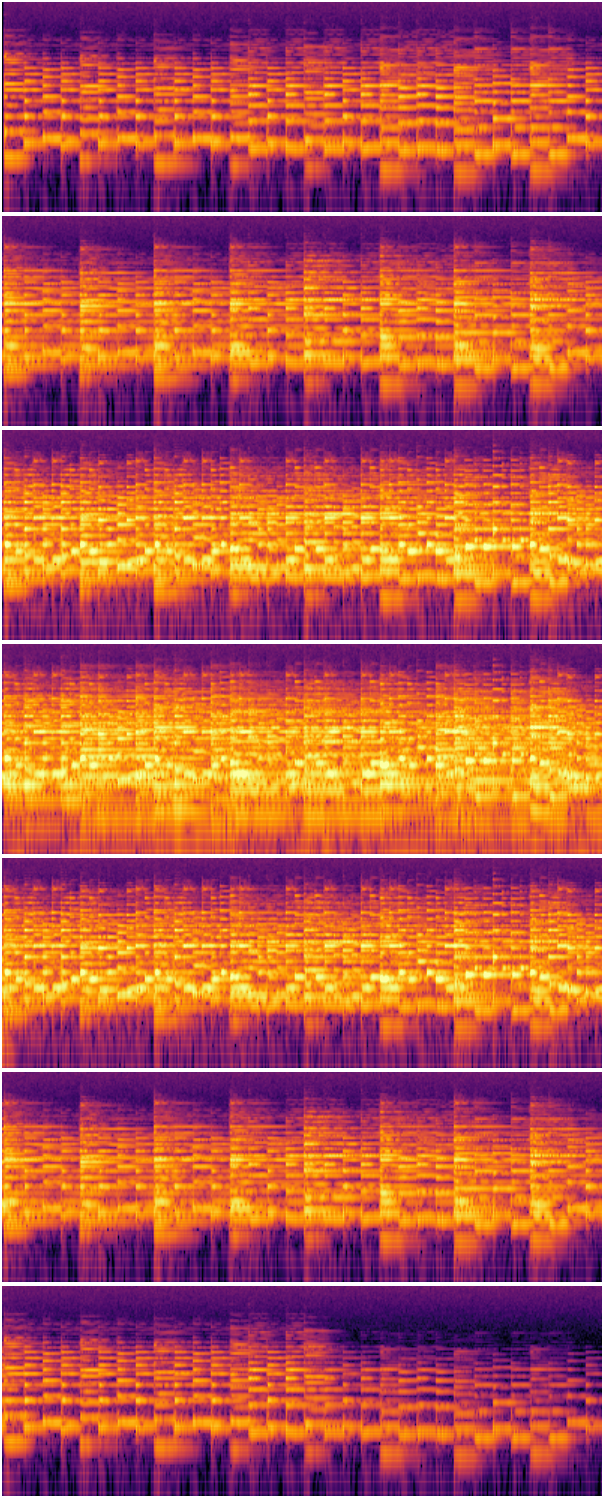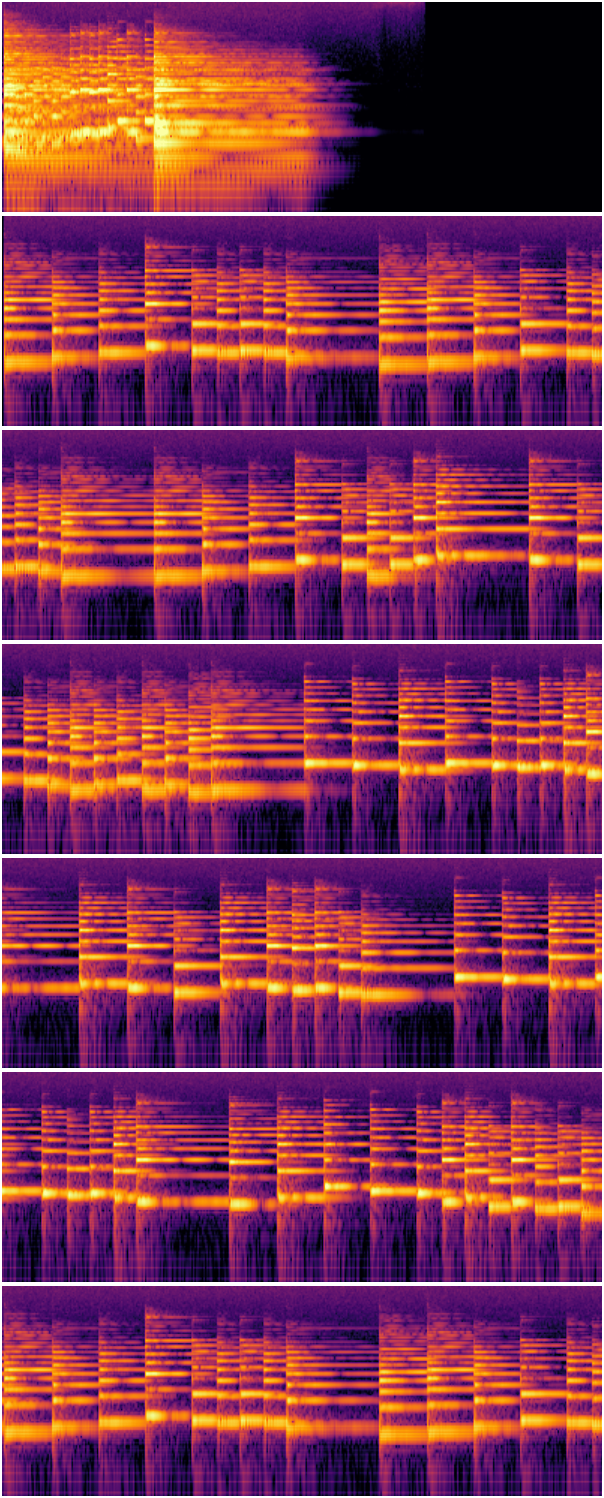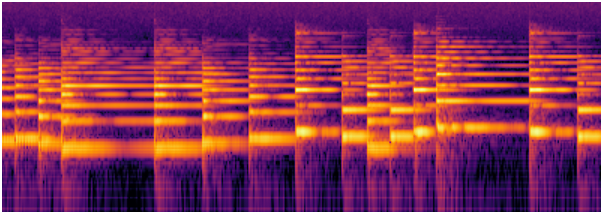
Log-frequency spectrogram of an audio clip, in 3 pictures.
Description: This is a combination of three piano works I made up over the last few days.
